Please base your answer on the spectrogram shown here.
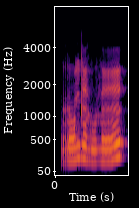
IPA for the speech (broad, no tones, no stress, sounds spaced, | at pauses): r o n d ø ɣ u ð ø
